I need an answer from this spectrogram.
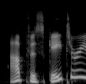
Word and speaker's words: obfuscatory: Some UK pronunciations may skip the final T sound. Obfuscatory. That's British English. British English, double shush. That makes sense. The American English way is to emphasize the fuss and the tor.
